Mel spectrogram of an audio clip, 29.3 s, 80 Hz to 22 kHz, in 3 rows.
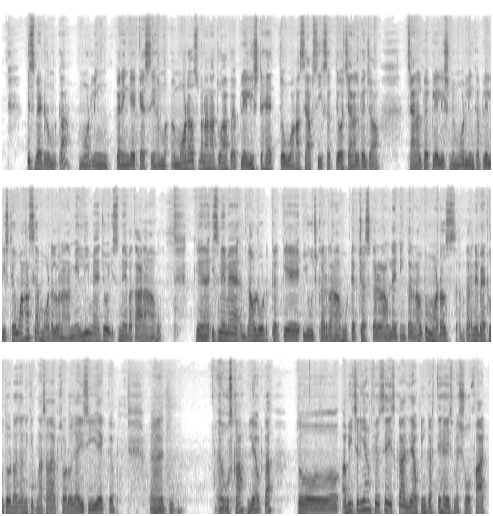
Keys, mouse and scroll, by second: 1.0 alt+middle click, 2.2 alt+middle click, 3.2 middle click, 6.1 middle click, 7.6 alt+middle click, 8.5 alt+middle click, 10.3 alt+middle click, 13.3 alt+middle click, 15.5 middle click, 16.8 middle click, 18.7 middle click, 19.6 middle click, 22.0 middle click, 24.5 scroll down 1, 24.9 scroll up 1, 25.9 alt+middle click, 27.1 scroll up 1, 27.3 alt+middle click.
